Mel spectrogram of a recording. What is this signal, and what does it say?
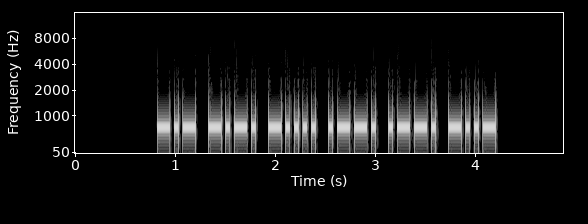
Morse code, heard as a keyed tone, about 28 wpm, 700 Hz. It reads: KC6PPX
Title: USA Call Signs Repeated 3x 28wpm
